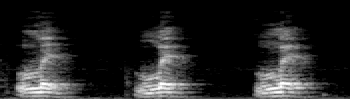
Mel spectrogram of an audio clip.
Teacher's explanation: L 발음은 치조 유음입니다. 혀 앞부분을 이용해서 치조를 눌러주고 그러고 나서 혀의 양옆으로 공기가 흘러나가면서 만들어주는 소리예요. 근데 반드시 혀가 이렇게 치조를 눌러야 됩니다.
